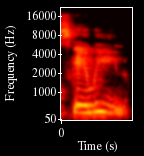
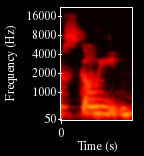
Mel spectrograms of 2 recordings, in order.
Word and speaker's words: scalene: That's called scalene or scalene. You'll hear it pronounced both ways. Scalene or scalene. Either pronunciation is usually acceptable.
